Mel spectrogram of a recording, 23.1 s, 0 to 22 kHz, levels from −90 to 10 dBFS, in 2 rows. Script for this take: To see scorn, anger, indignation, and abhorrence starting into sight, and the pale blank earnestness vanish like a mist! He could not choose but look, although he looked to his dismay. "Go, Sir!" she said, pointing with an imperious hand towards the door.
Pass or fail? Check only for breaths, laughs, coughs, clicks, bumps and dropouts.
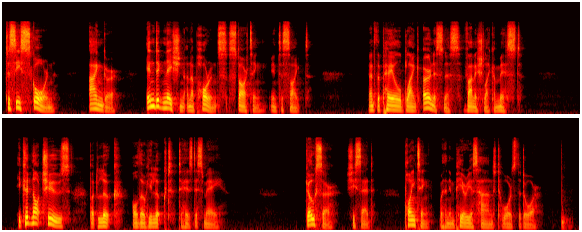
fail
